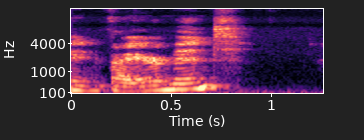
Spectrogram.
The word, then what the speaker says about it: environment: you been wondering why it sounds like americans drop the middle end in the words government and environment stay tuned and i'll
